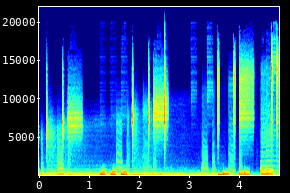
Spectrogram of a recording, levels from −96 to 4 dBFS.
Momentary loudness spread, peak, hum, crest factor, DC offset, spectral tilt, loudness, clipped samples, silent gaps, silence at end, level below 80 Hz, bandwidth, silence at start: 16 LU; 0 dBFS; none; 24 dB; under 0.1%; -4.5 dB/octave; -22 LUFS; under 0.1%; none; 0 s; -36 dBFS; over 20 kHz; 0 s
